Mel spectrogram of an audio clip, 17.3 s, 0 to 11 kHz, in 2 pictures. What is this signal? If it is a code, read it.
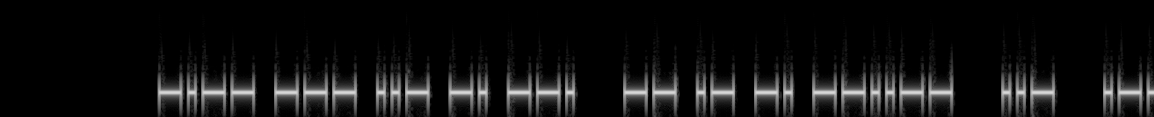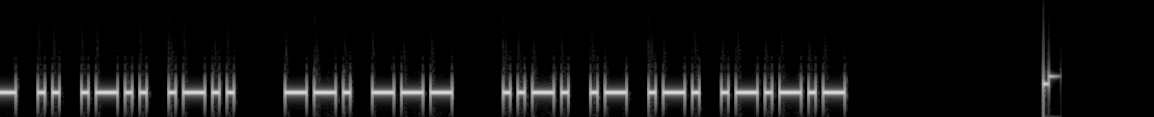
Morse code, heard as a keyed tone, about 22 wpm, 700 Hz. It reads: YOUNG MAN, U WILL GO FAR.
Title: Sentences from Top 400 Words and Abbreviations 22wpm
